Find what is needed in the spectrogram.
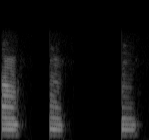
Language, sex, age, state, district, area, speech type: Tamil, male, 18-30, Tamil Nadu, Ranipet, rural, conversation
